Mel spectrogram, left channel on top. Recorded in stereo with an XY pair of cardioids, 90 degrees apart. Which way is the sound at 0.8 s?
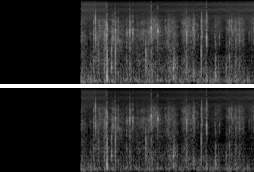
35° left.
